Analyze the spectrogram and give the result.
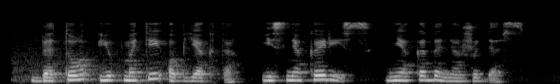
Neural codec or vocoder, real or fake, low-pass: none; real; 7.2 kHz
